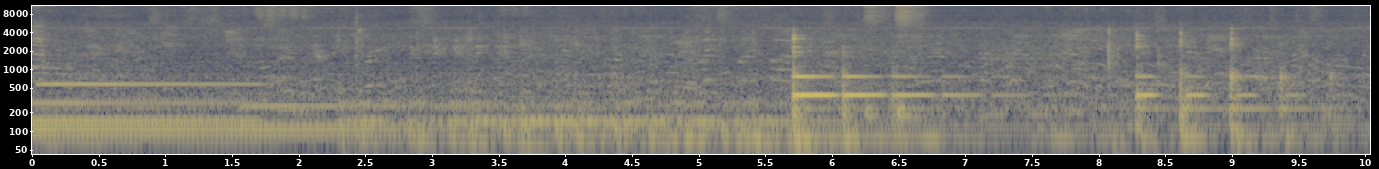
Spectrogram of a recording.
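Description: Electric guitar being tuned through an amplifier: a few held low notes ring and fade, then about six seconds in one note is picked over and over, about four times a second, in two short runs.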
